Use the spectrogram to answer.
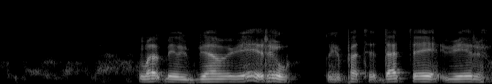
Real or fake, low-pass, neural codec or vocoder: fake; 5.4 kHz; codec, 24 kHz, 0.9 kbps, WavTokenizer, small release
